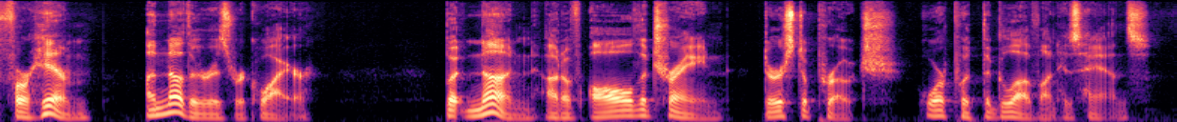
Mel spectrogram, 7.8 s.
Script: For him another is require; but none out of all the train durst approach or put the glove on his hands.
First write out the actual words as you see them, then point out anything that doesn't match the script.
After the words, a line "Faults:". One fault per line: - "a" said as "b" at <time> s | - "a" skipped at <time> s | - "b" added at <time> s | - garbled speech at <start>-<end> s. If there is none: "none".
For him another is require; but none out of all the train durst approach or put the glove on his hands.
Faults:
none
